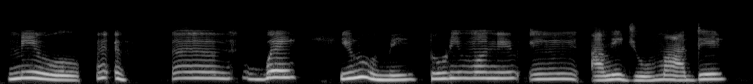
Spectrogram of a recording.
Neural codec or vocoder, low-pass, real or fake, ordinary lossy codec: codec, 16 kHz, 1.1 kbps, Voila-Tokenizer; none; fake; none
